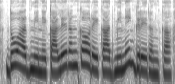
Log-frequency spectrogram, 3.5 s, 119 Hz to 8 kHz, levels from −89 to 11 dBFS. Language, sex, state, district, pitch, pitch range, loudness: Hindi, female, Uttar Pradesh, Lalitpur, 240 Hz, 215-290 Hz, -11 LUFS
